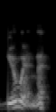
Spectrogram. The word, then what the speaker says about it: Ewan: And I I love uh I actually been pronouncing his name wrong. I used to say Ewan McGregor. It's Euan McGregor.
